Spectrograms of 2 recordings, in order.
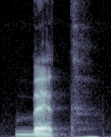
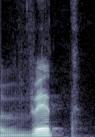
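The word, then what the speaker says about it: ב: तो ये है बेथ, जो वर्णाक्षरों में दूसरा अक्षर है और इसका बेस उच्चारण होता है ब। वैसे ही ये काफ है और इसका बेस उच्चारण होता है क। और उसी तरह से जो ये चिन्ह है ये है पे, तो इसका उच्चारण, बेस उच्चारण आएगा प। लेकिन अगर मैं इन डॉट्स को हटा देता हूं तो जो बेथ है वो हो जाता है वेथ, मतलब इसका बेस उच्चारण हो जाएगा व।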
